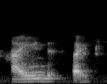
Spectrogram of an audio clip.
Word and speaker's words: hindsight: So the word you're looking for is hindsight. Okay. Hindsight, HINDSIGHT. Yes. So it's not Hind. Hind is the pronunciation for like Hindu, Hindustan, right?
